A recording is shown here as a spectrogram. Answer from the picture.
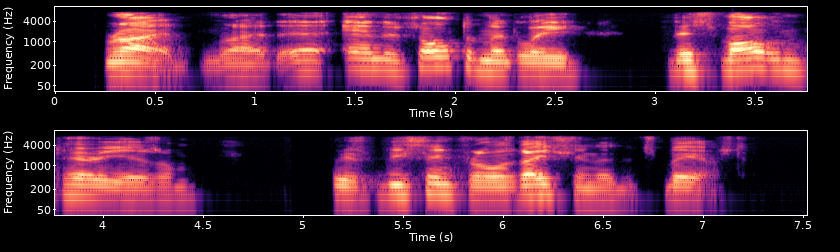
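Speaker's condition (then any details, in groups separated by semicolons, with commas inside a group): Cerebral palsy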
